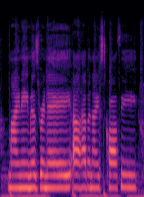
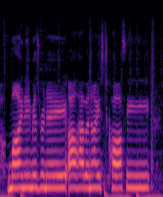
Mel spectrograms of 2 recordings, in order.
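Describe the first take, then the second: First: The resonance is bright, from the front of the face. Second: The resonance is dark, from the back of the throat. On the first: "then bright" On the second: "then dark"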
